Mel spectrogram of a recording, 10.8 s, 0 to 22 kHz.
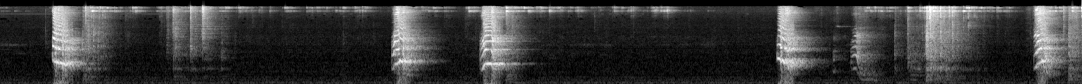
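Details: Oppie, an 11-week-old Corgi puppy claiming the cat's toys, barks at a little red ball: sharp, high single barks spaced a few seconds apart, with quieter huffs and rustling between.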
